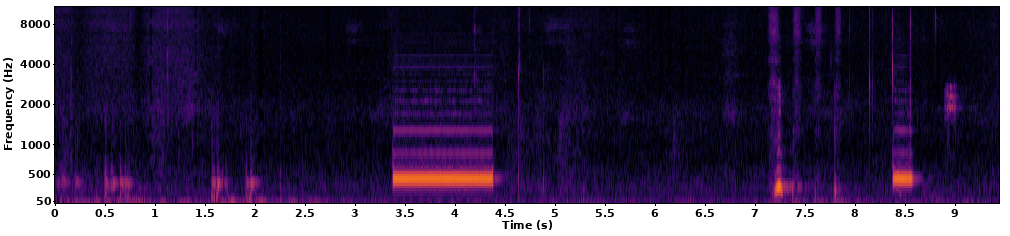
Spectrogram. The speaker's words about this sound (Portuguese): Vou pôr no Viva Voz, você pega aí. Hã? Põe no microfone assim, aperta. Vamos ver se ele vai atender.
